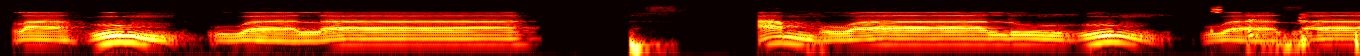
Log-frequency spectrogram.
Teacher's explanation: mim sukun bertemu dengan huruf wau juga bacaan izhar syafawi dibaca jelas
